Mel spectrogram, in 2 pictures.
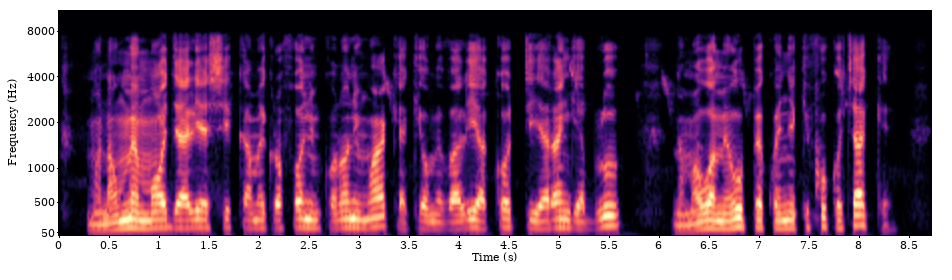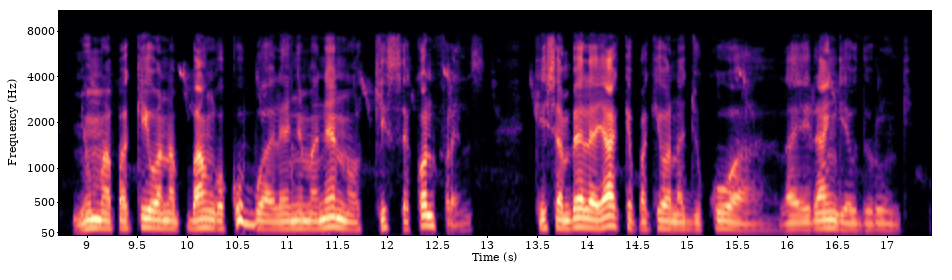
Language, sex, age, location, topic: Swahili, male, 18-24, Kisii, education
